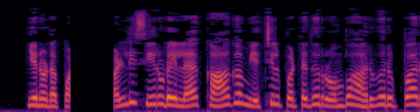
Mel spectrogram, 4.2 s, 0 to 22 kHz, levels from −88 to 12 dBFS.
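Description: A speech recording that was likely first squeezed through a low-bitrate codec and then re-saved as a high-bitrate MP3 shows low-bitrate audio saved at a high bitrate. The large file restores nothing: the artefacts of an earlier encode near 48 kbit/s remain. The player likely ran out of data or was blocked, causing a playback stall from 0.69 to 1.14 s. The speech cuts off mid-flow into roughly 0.44 s of silence before resuming at "சீருடைல காகம்".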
